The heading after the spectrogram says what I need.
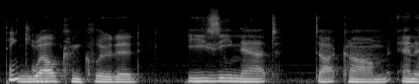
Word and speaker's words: Easeenet: But it is spelled a little funny because we make your online life easy to see. That's how you can remember it.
